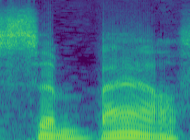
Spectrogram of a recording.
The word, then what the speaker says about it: Sabaoth: Now this is not Sabbath, it is Sabaoth. Sabaoth? I don't know how to pronounce that. It's S-A-B-A-O-T-H.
